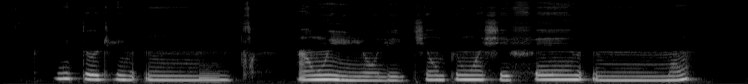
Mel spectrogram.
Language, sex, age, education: Yoruba, female, 15-29, tertiary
